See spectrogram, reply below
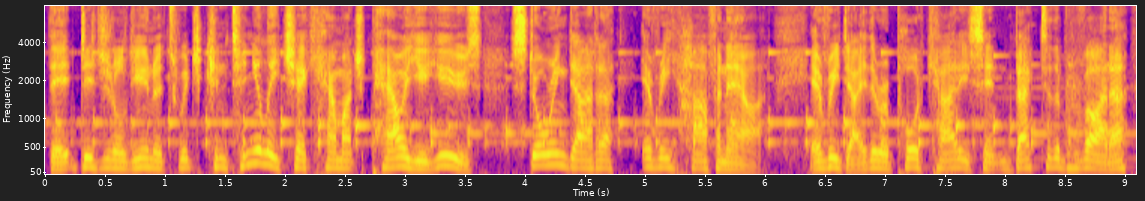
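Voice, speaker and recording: A man's voice: mid-range voice, fairly quick. A man with an Australian accent reading a scripted television news report. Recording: music bed under the voice.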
